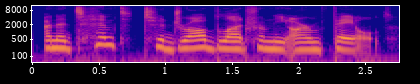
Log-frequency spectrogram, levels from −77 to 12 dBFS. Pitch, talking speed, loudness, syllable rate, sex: 215 Hz, 195 wpm, -17 LUFS, 4.3 syllables/s, female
